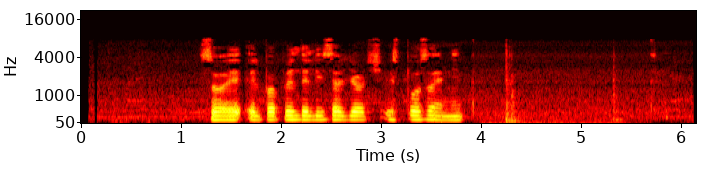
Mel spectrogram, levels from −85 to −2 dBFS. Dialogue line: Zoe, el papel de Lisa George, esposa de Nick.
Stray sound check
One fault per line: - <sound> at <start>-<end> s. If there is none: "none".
- squeak at 4.0-5.5 s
